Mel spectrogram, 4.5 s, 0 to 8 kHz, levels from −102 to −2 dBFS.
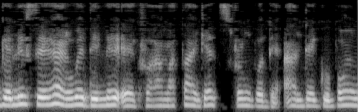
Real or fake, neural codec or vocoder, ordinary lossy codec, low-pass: fake; codec, 16 kHz, 4 kbps, FunCodec, trained on LibriTTS, 50 frames a second; MP3, 32 kbps; 7.2 kHz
